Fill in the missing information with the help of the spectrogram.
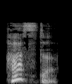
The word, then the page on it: hosta: British English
